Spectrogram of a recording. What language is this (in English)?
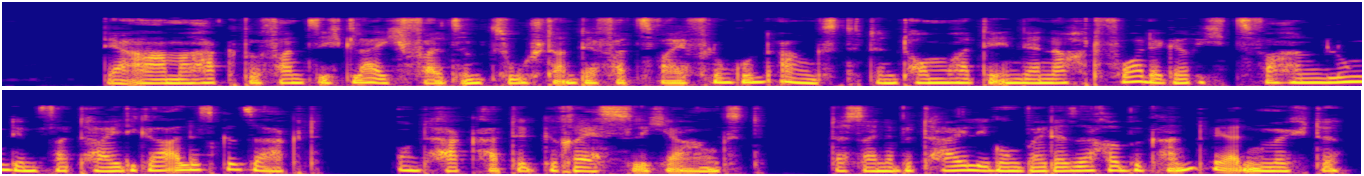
German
